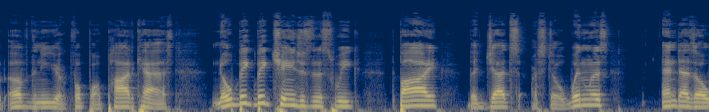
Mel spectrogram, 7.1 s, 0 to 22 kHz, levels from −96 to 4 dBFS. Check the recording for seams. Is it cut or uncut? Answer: cut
